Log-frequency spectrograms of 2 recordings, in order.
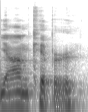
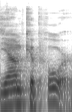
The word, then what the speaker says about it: Yom Kippur: This is spelled right. It's not Yom Kippur. It's Yom Kippur, which is how I spelled it.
